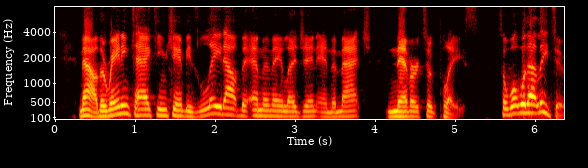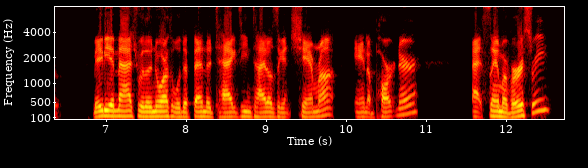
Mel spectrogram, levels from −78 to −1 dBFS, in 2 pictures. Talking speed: 200 wpm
